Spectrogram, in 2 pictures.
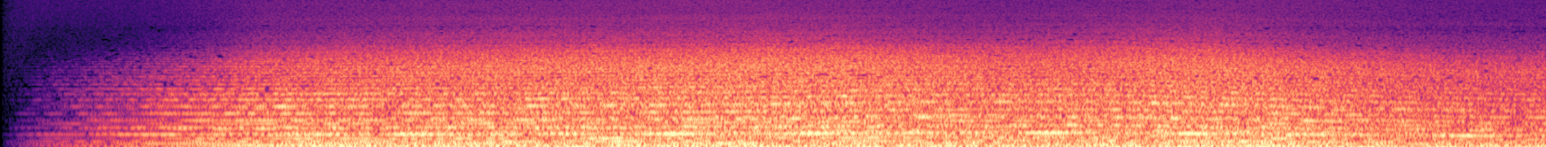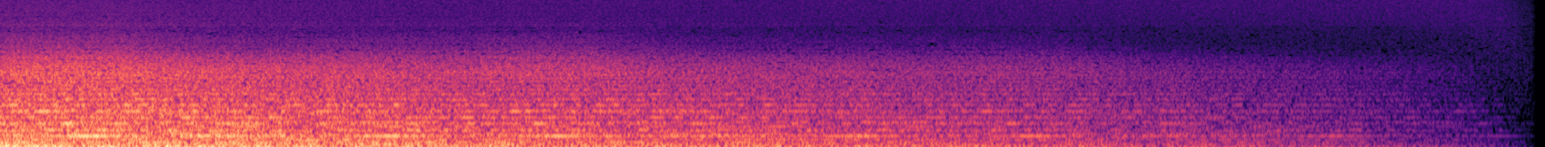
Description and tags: The dark side of the force just gets on going, grabs everything in it's path without the remorse to let go of what it got in it's grasp... Created with SampleTank XL and the Cinematic Collection.
panorama, disaster, dystophy, shock, horror, sceneario, madness, shiver, stinger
